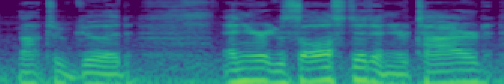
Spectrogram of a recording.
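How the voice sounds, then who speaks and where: A man talks at a fairly quick pace in a fairly low, somewhat breathy voice with ordinary pitch variation. Audible room echo surrounds the recording. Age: 60s. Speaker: reseller, channel owner. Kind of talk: casual talk-to-camera tutorial. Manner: halting, many fillers.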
